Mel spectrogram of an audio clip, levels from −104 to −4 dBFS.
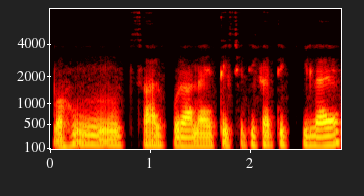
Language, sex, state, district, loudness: Chhattisgarhi, male, Chhattisgarh, Kabirdham, -35 LUFS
